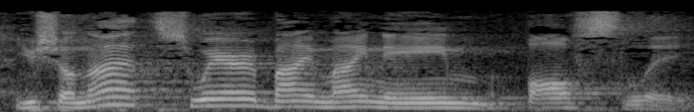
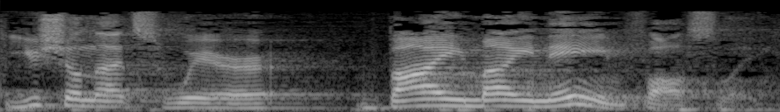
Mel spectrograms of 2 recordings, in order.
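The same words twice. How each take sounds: First: Slow, measured verse with weight landing on "falsely"; stress on truthfulness. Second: "by my name" punched loud after a pause; loud, drawn-out "by my name"; stress on God's name. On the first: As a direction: draw out "falsely" at the end. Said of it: "It is on the truthfulness". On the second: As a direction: hit "by my name" hard and let "falsely" drop away. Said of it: "They read them this way". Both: Shown as a demonstration.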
